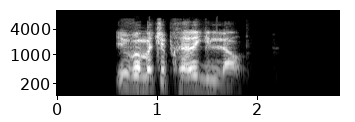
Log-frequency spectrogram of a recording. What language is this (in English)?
Kabyle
